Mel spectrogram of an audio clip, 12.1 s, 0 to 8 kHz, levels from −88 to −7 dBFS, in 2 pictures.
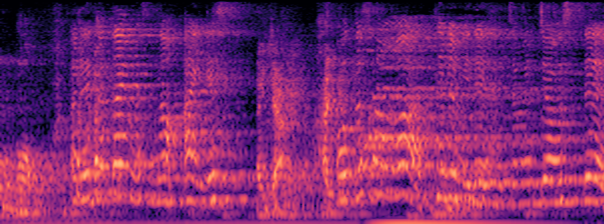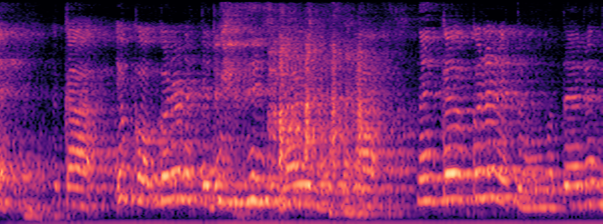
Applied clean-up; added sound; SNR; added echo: none; none; none; reverberation time 1.3 s.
